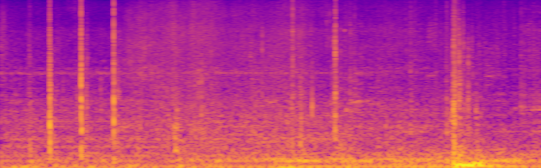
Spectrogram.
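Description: Car engine idling with a steady low rumble while someone climbs into the passenger seat: a few sharp clicks and knocks, then a loud low thud near the end as the car door is shut.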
